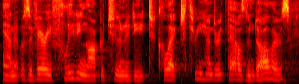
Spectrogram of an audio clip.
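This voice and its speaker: An older woman, a company co-founder, telling her story in an interview in a measured, plainspoken way. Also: on the low side, in a large hall.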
